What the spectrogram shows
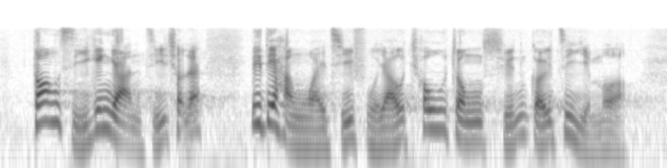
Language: Cantonese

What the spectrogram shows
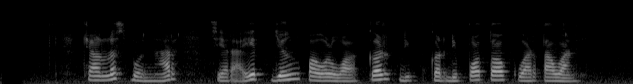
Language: Sundanese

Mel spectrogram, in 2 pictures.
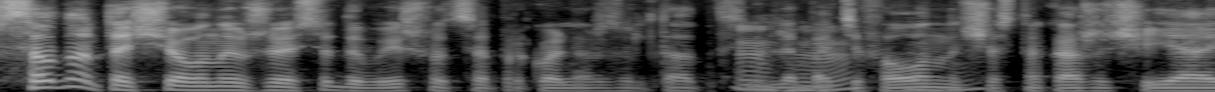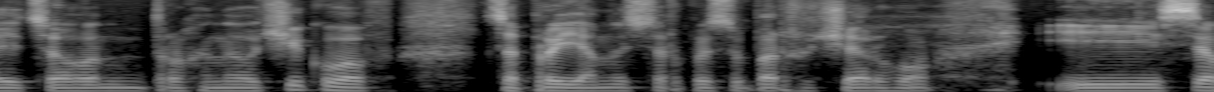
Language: Ukrainian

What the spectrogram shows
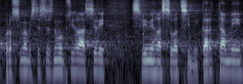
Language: Czech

